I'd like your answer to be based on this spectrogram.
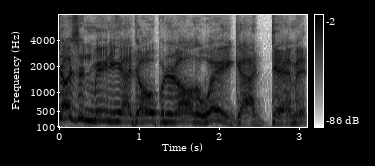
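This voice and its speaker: Shouting in a put-on character voice, a man sounds raspy at an extremely high pitch, keeping a moderate pace. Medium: video game. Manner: brash, slangy.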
